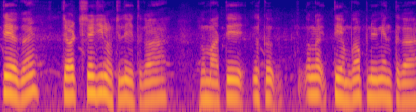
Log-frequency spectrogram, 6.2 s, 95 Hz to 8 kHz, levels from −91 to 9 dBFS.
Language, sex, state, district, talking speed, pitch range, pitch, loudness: Wancho, male, Arunachal Pradesh, Longding, 165 wpm, 160-190 Hz, 175 Hz, -17 LUFS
